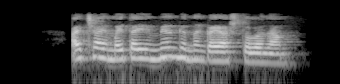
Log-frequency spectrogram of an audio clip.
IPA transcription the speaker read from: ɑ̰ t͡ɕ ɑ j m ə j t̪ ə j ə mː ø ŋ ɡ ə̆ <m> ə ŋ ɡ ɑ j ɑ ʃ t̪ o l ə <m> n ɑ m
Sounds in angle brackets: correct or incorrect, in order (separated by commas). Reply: incorrect, incorrect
